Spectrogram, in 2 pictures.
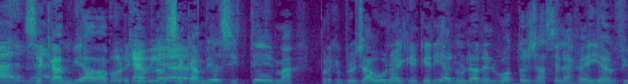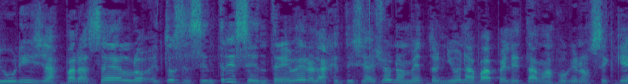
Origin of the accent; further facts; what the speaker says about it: Uruguay; Acá tenemos que pensar todos como uruguayos.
